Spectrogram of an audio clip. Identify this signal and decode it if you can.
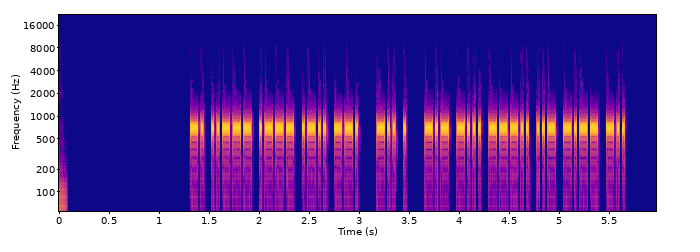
Morse code, heard as a keyed tone, about 46 wpm, 690 Hz. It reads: N2JLG DE KB8UYD
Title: USA Callsign DE Callsign 45wpm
